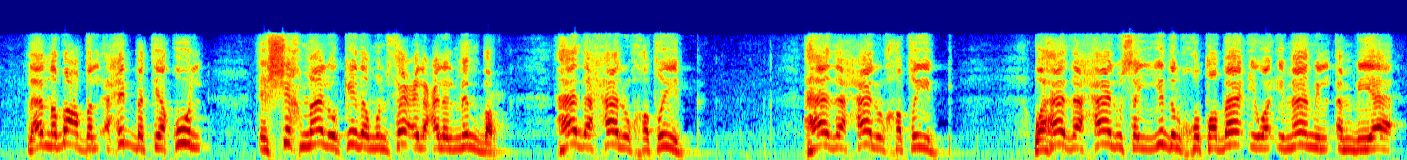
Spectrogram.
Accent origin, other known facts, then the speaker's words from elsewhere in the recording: Egypt; على مستوى بلدنا مصر.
